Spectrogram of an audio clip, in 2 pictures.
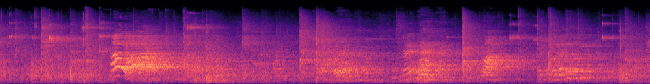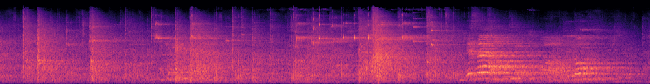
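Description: Sports shoes squeak on a court floor.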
